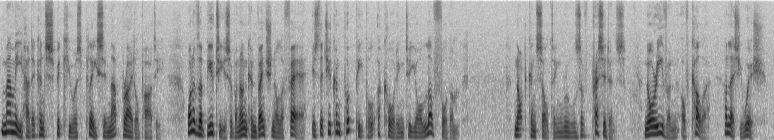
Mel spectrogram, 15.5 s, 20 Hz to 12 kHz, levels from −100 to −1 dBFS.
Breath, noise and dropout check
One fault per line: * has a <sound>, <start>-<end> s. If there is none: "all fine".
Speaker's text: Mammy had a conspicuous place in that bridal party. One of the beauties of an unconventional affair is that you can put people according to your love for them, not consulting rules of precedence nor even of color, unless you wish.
all fine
